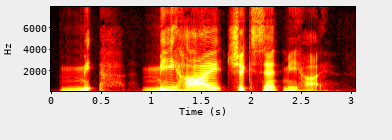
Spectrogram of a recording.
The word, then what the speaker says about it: Mihai Csikszentmihalyi: It is Mihai Csikszentmihalyi.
